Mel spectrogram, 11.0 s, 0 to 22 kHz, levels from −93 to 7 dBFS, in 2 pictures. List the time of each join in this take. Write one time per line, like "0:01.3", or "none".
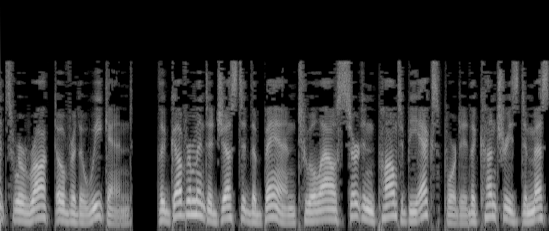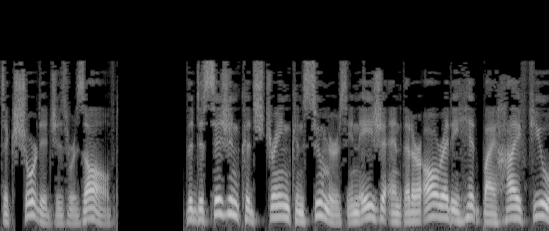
0:04.0
0:04.7
0:09.5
